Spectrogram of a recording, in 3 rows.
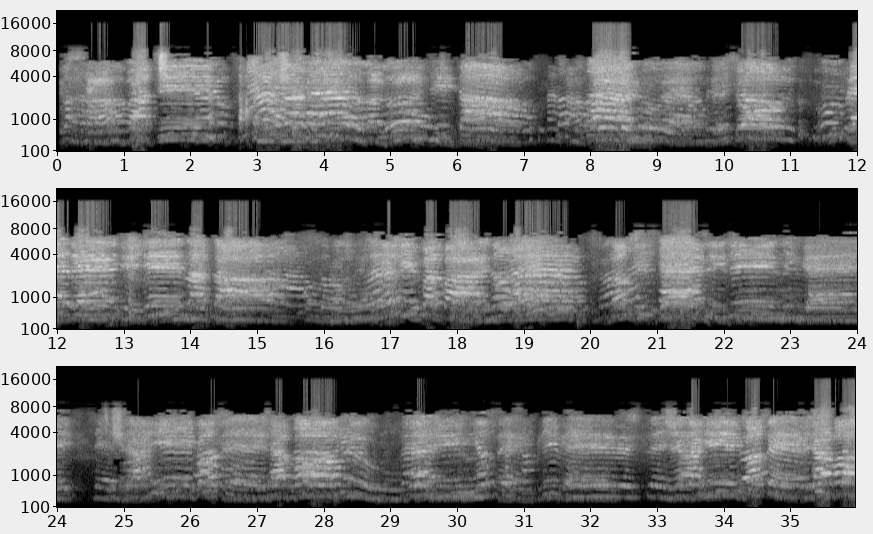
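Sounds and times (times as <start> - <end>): children singing: 0.0 - 35.9.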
